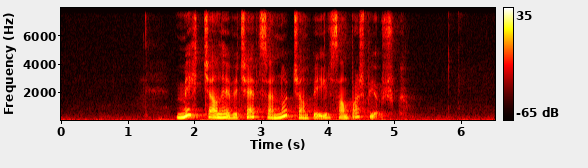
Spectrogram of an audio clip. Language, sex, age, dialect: Faroese, female, 36-60, Suðurstreymoy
